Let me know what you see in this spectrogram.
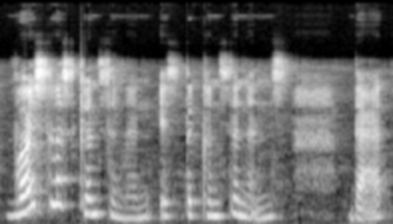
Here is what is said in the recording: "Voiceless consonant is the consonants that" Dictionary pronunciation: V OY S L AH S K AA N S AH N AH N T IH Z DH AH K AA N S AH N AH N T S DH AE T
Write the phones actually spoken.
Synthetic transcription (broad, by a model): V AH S L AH S K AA N S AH N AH N IH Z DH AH K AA N S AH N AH N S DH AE T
